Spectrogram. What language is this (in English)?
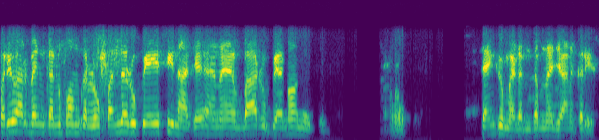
Gujarati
